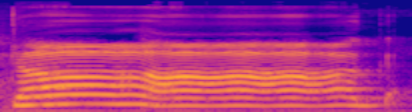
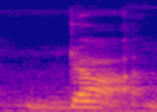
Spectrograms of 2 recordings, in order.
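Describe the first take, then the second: First: "Dog" stretched long and louder; long, held "Dog"; drawn-out model word. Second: Said in the usual way. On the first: Shown as a demonstration. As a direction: stretch the vowel in "Dog" for learners. Teacher models the answer word.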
